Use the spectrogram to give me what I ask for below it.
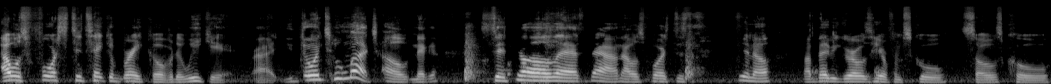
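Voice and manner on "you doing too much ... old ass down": high, slow scolding voice. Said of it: "sometimes your body say".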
